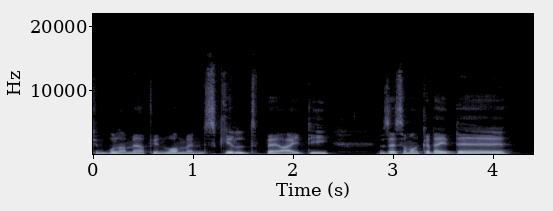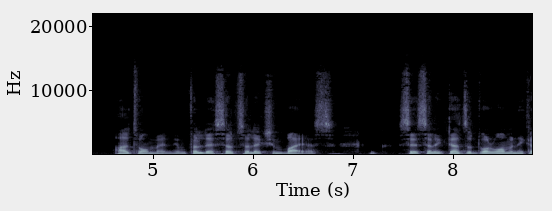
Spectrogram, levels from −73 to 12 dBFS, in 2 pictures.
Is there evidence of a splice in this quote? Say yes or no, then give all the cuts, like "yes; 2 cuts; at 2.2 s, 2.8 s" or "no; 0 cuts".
no; 0 cuts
